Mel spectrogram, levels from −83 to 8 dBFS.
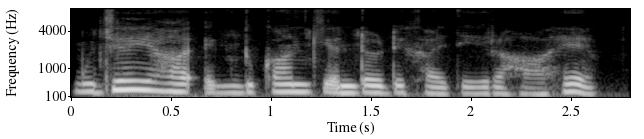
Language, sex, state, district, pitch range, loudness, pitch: Hindi, female, Arunachal Pradesh, Papum Pare, 165-210 Hz, -15 LUFS, 190 Hz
